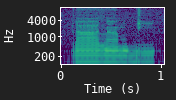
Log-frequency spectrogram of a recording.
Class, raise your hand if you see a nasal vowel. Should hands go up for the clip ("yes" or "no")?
yes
